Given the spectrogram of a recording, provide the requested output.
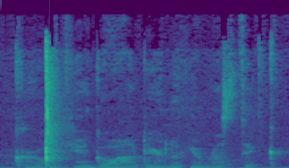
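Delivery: sassy whispered aside. Real, not acted. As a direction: whisper it like gossip.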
